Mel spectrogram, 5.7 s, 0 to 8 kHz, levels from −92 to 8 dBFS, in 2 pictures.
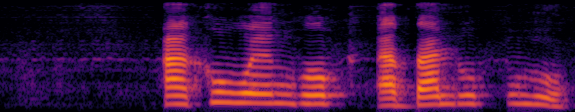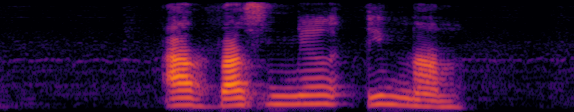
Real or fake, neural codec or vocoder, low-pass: fake; codec, 44.1 kHz, 1.7 kbps, Pupu-Codec; 7.2 kHz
